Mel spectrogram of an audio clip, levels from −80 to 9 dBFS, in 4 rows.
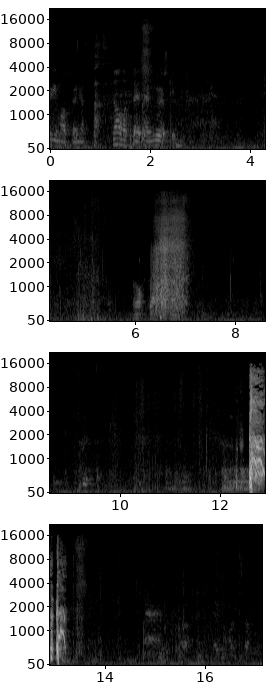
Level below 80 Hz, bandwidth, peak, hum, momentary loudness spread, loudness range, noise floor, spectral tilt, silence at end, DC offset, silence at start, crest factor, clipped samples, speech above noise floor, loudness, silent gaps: -64 dBFS; 16.5 kHz; -4 dBFS; none; 33 LU; 25 LU; -65 dBFS; -2.5 dB/octave; 3.95 s; under 0.1%; 1.3 s; 30 dB; under 0.1%; 20 dB; -24 LUFS; none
